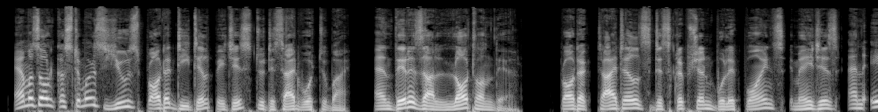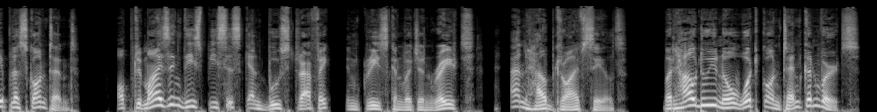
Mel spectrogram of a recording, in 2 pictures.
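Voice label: English Commercial; GoLocalise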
